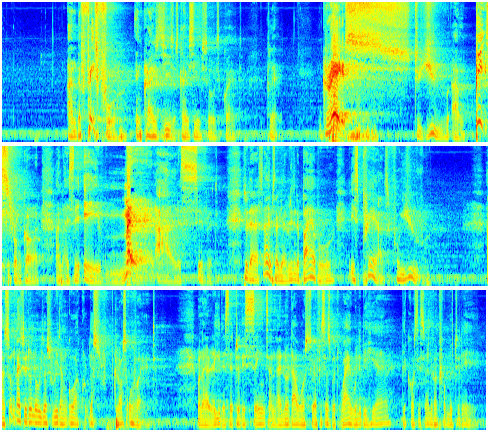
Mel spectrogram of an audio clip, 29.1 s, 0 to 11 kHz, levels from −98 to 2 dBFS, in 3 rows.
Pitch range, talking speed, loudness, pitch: 85-115 Hz, 175 wpm, -16 LUFS, 95 Hz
